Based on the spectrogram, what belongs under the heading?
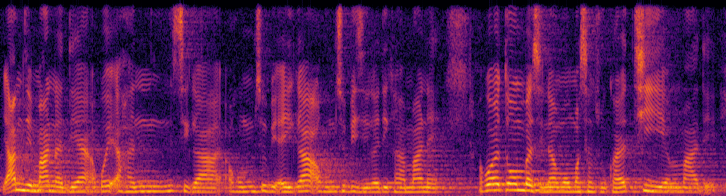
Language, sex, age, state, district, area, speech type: Manipuri, female, 18-30, Manipur, Kakching, rural, spontaneous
